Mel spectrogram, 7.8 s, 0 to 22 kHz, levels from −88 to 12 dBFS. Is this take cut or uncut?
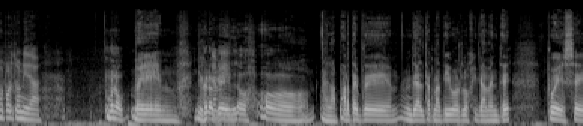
cut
